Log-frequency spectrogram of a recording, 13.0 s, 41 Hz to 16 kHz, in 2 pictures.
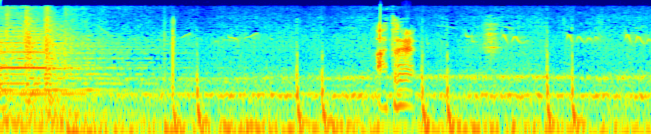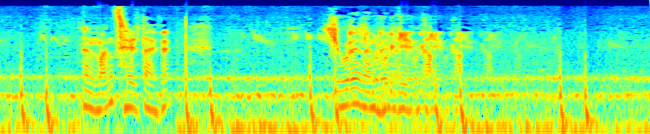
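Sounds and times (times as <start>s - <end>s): steady held drone: 0.0s - 13.0s
soft thumping beat: 1.5s - 7.4s, 8.2s - 13.0s.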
